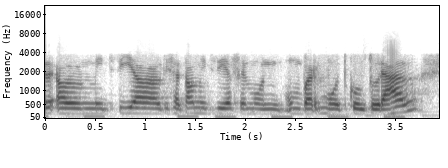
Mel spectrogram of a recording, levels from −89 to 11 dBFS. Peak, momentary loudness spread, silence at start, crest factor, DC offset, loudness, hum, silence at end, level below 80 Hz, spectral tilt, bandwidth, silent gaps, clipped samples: -8 dBFS; 13 LU; 0 s; 16 dB; under 0.1%; -25 LUFS; none; 0 s; -58 dBFS; -6 dB/octave; 6.2 kHz; none; under 0.1%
